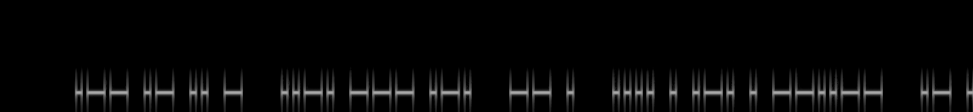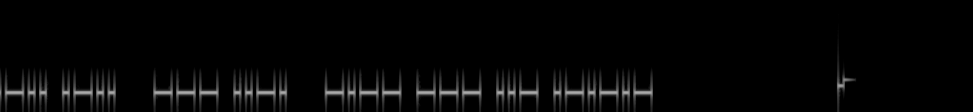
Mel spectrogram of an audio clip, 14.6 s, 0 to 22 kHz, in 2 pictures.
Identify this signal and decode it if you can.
Morse code, heard as a keyed tone, about 28 wpm, 700 Hz. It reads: WAIT FOR ME HERE, ALL OF YOU.
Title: Sentences from Top 500 Words 28wpm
